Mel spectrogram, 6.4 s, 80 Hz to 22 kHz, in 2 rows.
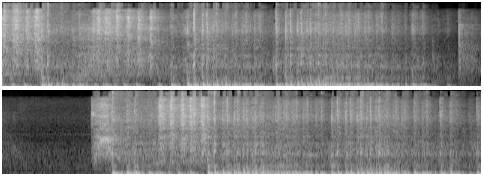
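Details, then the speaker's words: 1981 Honda Silver Wing (GL500), non-runner first start after fuel restored to carb bowl; carburetors not yet rebuilt. Uneven bursts of revs fading when throttle eased; must hold throttle open to keep running, won't idle. Cause not confirmed. "I have to hold the throttle open to keep it on"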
